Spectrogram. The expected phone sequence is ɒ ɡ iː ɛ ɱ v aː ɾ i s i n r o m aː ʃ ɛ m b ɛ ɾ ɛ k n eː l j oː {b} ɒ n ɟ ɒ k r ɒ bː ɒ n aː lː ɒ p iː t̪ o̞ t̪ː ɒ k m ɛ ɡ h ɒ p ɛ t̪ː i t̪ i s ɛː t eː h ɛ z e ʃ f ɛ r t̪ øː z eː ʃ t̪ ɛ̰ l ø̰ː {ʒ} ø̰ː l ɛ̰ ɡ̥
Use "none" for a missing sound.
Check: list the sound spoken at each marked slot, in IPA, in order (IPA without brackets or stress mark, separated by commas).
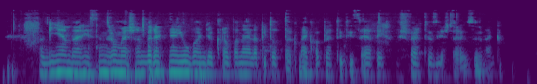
v, z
